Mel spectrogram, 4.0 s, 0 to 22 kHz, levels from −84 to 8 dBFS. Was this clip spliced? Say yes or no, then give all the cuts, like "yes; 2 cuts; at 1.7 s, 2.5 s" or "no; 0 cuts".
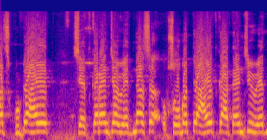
no; 0 cuts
